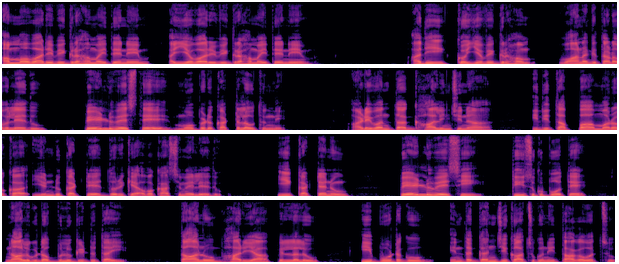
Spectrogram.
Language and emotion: Telugu, neutral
